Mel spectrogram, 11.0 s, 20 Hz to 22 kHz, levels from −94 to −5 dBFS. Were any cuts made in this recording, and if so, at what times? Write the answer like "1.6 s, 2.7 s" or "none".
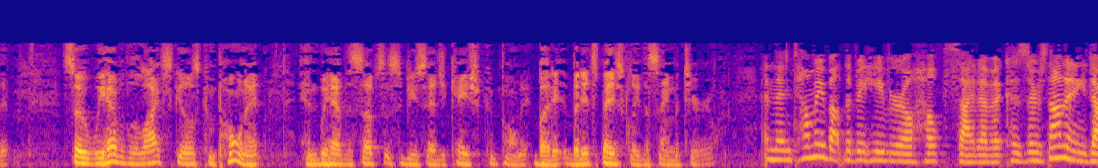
3.2 s, 5.3 s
